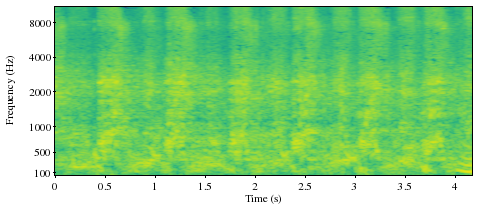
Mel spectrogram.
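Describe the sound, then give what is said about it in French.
A hand saw cuts through wood in steady back-and-forth strokes, about two per second, loud, with a rasping, scratchy texture and no one talking. “C'est ça, c'est une scie à bois.”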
